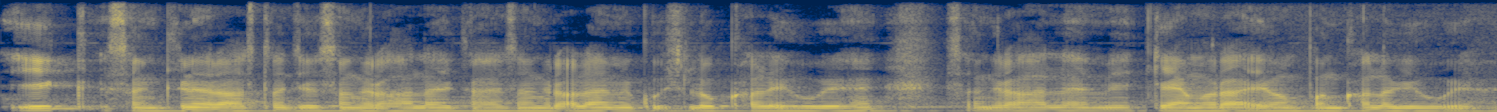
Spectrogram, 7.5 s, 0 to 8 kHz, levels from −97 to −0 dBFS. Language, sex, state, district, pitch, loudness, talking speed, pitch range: Hindi, male, Bihar, Kishanganj, 115 Hz, -18 LUFS, 175 wpm, 110-120 Hz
